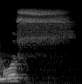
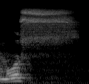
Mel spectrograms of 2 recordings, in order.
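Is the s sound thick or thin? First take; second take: thick; thick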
